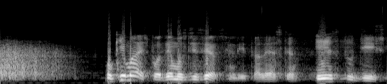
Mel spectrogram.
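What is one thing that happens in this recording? A man speaks into a microphone through a loudspeaker in a large hall.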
